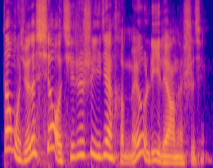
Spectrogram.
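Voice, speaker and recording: A man in his thirties hosting a stand-up comedy show, talking in a playful, animated way into a stage microphone before a live audience. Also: sits high, fast talker.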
